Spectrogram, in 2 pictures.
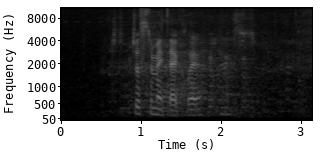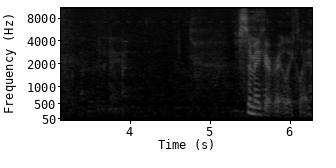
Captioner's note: audience laughing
